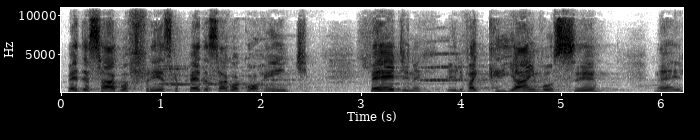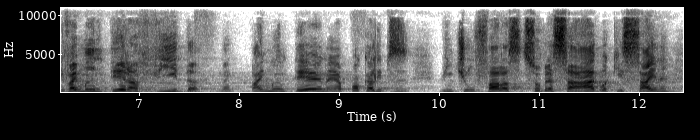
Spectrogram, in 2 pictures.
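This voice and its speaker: A man's voice: sits high, a little slow, in a large hall. A man preaching a sermon as pastor, fervent and conversational, tagging his phrases with a questioning "right?". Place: church livestream.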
